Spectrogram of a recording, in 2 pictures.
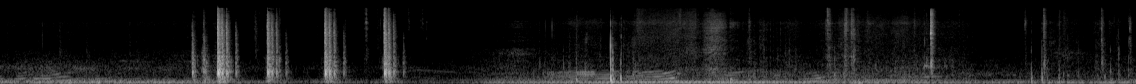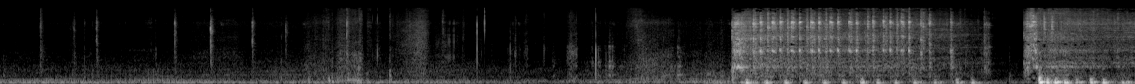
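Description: Honda TRX250 ATV engine being started: a loud spell of cranking and sputtering near the end that cuts off without the engine catching, a start attempt that almost takes. Before it there is a low steady hum and a few sharp knocks.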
